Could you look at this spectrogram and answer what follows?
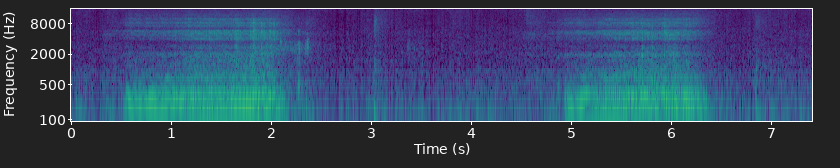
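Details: Mother who denies snoring: two long, deep, rattling inspiratory snores about four seconds apart, quiet breathing between; snoring.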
